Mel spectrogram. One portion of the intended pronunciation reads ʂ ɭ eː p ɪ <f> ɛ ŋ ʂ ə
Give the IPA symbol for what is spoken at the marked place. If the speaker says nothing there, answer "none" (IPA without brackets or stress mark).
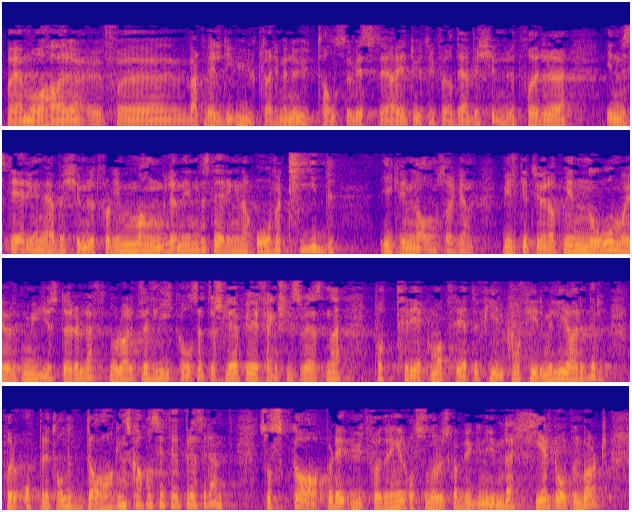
f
